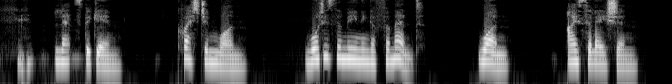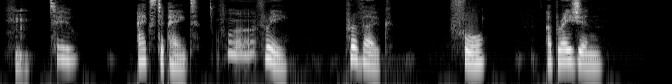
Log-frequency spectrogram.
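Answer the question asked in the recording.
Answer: 3: Provoke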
